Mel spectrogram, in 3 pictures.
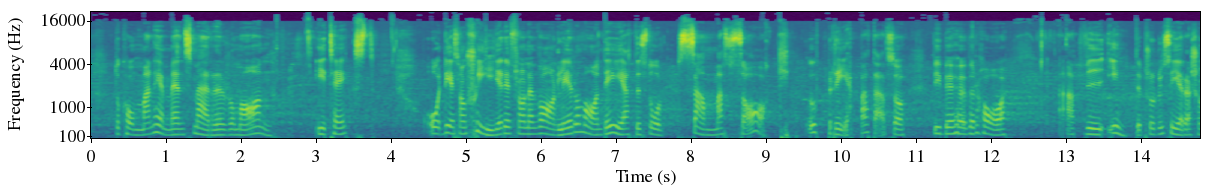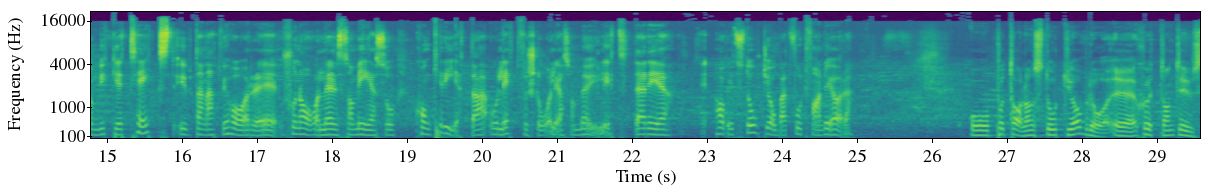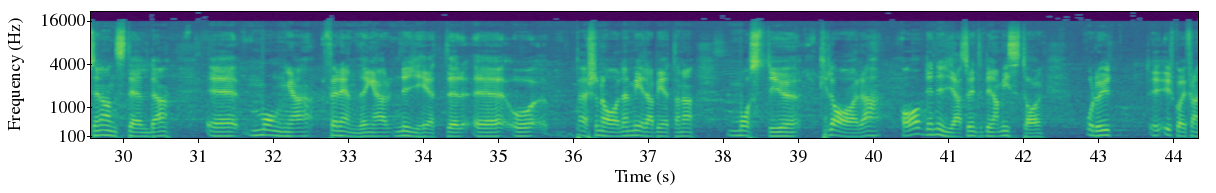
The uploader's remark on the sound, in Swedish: Detta är det första avsnittet av tre som spelades in live inför publik på Kvalitetsmässan 12-14 november i Göteborg. I början av detta avsnitt strulade tekniken något så ljudet byter karaktär efter cirka fem minuter.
